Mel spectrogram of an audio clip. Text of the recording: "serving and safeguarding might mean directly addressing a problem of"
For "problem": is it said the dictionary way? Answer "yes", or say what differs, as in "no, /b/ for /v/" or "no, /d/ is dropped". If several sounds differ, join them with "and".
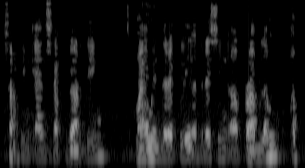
yes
